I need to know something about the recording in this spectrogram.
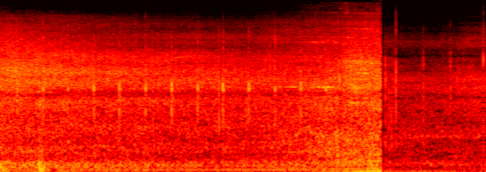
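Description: A car engine hums nearby.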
